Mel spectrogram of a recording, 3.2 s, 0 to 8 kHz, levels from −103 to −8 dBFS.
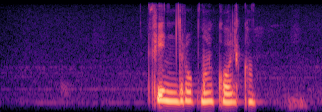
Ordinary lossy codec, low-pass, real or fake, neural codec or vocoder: none; 7.2 kHz; real; none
